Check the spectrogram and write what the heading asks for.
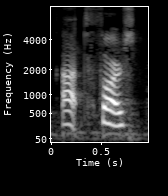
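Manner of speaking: ordinary delivery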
